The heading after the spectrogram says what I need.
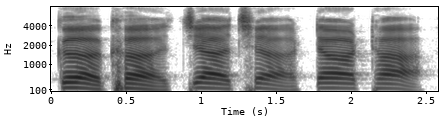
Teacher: अघोष में आप देखें क ख, देखिए तुरंत निकल जा रहा है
